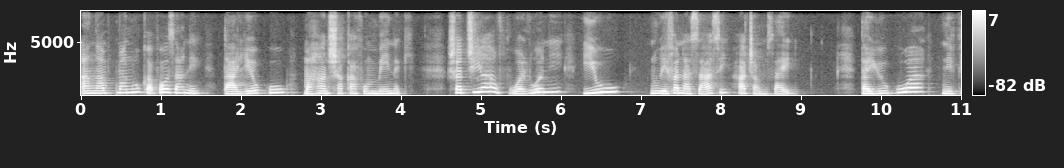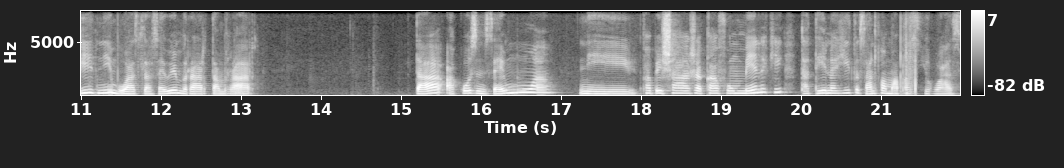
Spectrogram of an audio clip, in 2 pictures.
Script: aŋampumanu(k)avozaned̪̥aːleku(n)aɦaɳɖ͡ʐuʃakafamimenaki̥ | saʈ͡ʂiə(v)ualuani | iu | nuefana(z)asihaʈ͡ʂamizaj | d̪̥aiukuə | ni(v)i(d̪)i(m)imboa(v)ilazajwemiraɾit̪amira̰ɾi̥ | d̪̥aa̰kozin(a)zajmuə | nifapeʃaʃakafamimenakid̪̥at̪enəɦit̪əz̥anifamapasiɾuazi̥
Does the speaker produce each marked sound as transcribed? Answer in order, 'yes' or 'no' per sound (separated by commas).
yes, no, yes, yes, yes, yes, no, no, no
